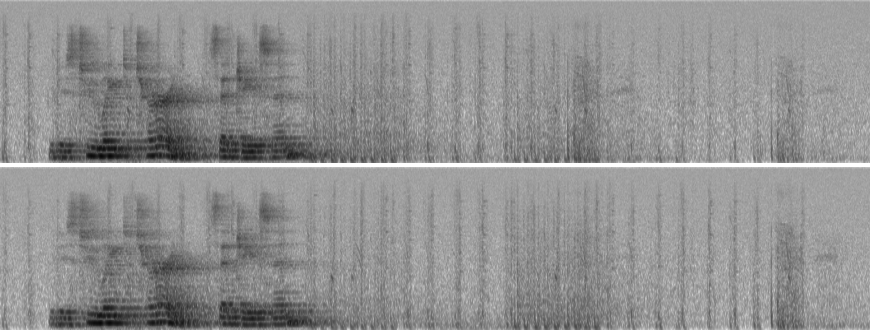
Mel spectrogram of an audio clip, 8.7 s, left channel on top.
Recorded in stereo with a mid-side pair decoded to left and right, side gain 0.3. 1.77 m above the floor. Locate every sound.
0.5 s a woman speaking: 55° left, 1.5 m; by 3.0 s straight ahead, 1.0 m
